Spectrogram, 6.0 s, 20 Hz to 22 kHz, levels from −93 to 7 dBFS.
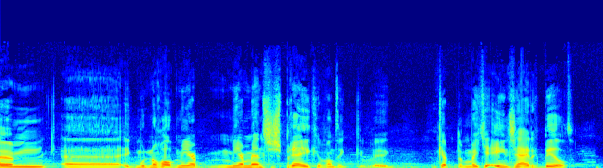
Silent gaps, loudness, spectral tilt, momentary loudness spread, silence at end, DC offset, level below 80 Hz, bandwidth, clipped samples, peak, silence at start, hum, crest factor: none; -24 LUFS; -6 dB/octave; 11 LU; 0.35 s; under 0.1%; -64 dBFS; 13.5 kHz; under 0.1%; -8 dBFS; 0 s; none; 16 dB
